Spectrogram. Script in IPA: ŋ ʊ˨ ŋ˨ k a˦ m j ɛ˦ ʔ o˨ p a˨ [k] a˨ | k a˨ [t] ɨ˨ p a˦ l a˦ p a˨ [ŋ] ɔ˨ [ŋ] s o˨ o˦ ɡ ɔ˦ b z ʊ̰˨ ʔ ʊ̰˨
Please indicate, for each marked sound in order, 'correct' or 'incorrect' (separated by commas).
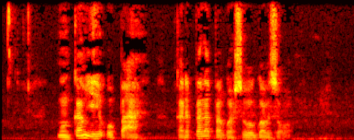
incorrect, incorrect, incorrect, incorrect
